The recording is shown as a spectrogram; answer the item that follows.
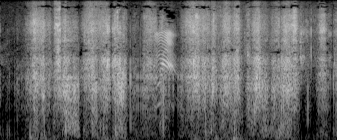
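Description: A dog digging into a rabbit burrow: repeated, irregular bursts of scratching soil and snuffling breaths, several a second.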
